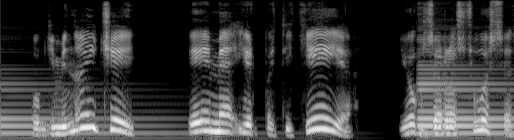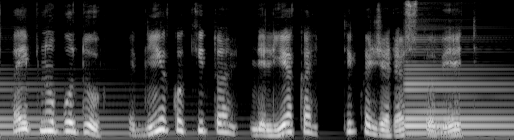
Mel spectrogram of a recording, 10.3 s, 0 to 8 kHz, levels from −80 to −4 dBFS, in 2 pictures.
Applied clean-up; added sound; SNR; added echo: none; Acoustic guitar; 10 dB; none.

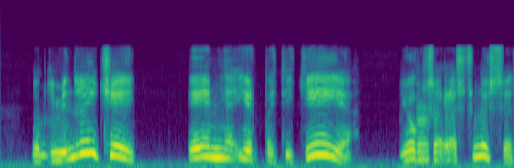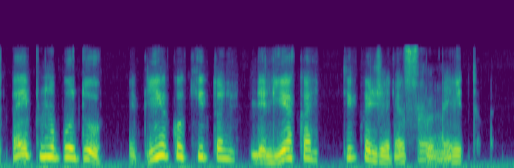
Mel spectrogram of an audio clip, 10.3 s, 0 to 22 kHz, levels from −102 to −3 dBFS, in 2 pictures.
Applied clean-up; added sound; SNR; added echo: neural diffusion model UNIVERSE++.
